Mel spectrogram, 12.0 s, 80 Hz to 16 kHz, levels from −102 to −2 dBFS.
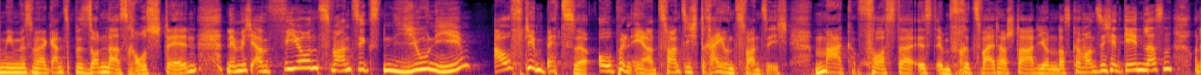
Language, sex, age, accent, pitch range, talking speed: German, female, 30-49, German, 185-260 Hz, 140 wpm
